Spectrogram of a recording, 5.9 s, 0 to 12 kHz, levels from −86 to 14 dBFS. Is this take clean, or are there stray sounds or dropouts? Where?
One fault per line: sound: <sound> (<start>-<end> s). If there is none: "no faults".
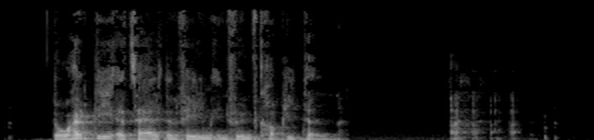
sound: laugh (4.5-5.2 s)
